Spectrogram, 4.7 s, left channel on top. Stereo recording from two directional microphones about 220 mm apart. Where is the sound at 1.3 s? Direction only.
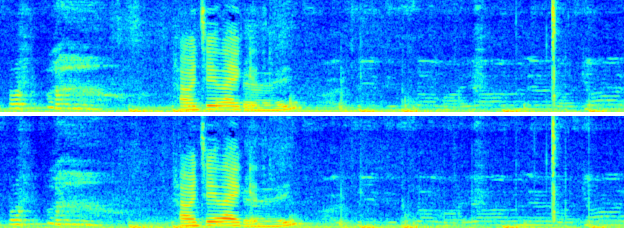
5° left (ahead or behind).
